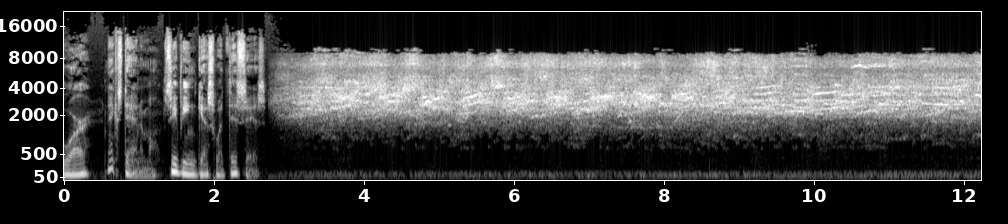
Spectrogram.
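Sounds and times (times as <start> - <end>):
speech: 0.1 - 3.6
large colony of flying fox bats screeching and chattering: 2.8 - 12.2.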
